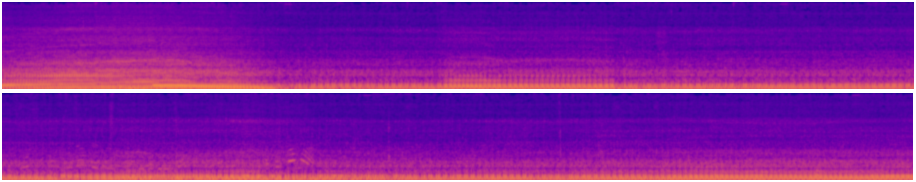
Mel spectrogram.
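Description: A Honda Hornet motorcycle engine rumbles steadily at close range during a riding-test course, opening with a rising rev before settling into a constant drone, with a voice talking over it.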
